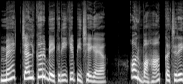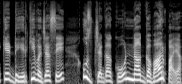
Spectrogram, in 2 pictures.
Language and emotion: Urdu, disgusted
